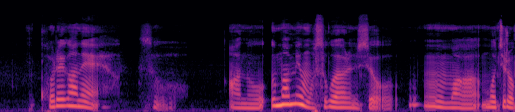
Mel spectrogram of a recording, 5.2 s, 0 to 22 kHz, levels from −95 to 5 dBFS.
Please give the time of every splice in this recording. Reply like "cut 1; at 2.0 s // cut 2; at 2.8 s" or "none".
cut 1; at 1.2 s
